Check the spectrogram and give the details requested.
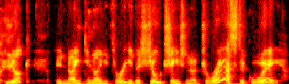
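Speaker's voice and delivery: cartoon dog voice with wide pitch swings. Speaker reads a passage aloud to try out a voice: Goofy voice. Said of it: "try to do it in Goofy's voice".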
